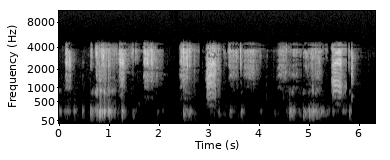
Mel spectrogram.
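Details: Boat-tailed grackle on a bird cam, producing a busy series of harsh, grating chatters and squeaky rasps interspersed with low clicks. The bursts are irregular, with short pauses between them.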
